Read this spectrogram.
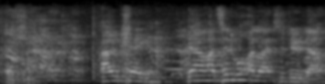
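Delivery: normal talking voice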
